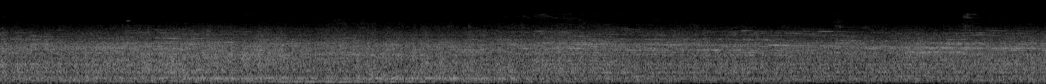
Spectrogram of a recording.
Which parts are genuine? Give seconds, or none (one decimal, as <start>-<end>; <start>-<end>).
0.0-3.2; 3.8-10.5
